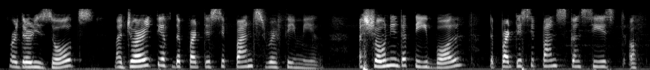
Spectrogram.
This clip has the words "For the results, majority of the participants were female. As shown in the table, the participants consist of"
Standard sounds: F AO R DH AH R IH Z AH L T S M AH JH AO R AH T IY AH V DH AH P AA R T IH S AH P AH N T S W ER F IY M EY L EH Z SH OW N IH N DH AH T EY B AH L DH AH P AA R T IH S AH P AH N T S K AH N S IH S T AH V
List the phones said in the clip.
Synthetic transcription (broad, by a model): F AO R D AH R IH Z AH L T S M AH JH AO R AH T IY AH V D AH P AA R T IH S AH P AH N T S W ER F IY M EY L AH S SH OW N IH N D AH T EY B AH L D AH P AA R T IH S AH P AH N T S K AH N S IH S T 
